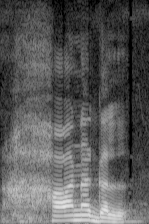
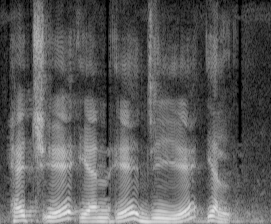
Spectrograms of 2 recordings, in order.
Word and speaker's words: Hanagal: For ha also we use a, for na also we use a. A plus a. For both pronunciations we use a only. Then we form the word Hanagal. Here you can find the vowel sound a as well as a. A represents both the vowel sounds a as well as a in Kannada.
